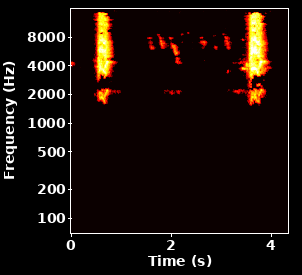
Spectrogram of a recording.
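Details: Female double-collared seedeater (Sporophila caerulescens) gives two short, harsh, high chips about three seconds apart, with silence between.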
